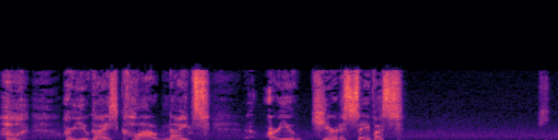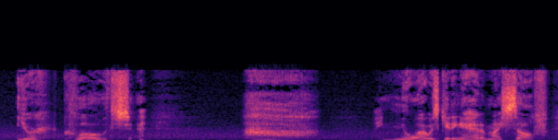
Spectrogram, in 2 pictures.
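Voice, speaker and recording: A man's voice: high voice, lively intonation, slow, long pauses, fairly bright tone, a little hiss or hum, heavily acted. An actor playing an anxious young male apprentice craftsman, talking in an earnest, worried way in a video game scene. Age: young adult. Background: faint game music.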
